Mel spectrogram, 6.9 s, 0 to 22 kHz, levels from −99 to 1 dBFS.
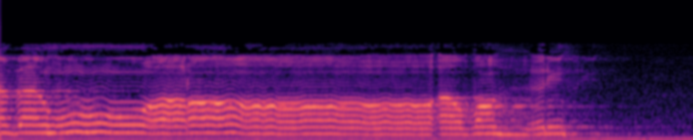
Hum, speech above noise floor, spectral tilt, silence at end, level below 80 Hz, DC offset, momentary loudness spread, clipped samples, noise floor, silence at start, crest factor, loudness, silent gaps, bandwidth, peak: none; 23 dB; -4.5 dB/octave; 0 s; -54 dBFS; under 0.1%; 9 LU; under 0.1%; -52 dBFS; 0 s; 14 dB; -30 LUFS; none; 6.2 kHz; -16 dBFS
